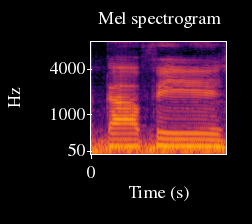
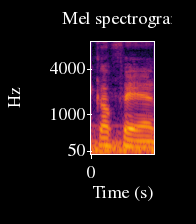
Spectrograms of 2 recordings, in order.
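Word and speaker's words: ກາເຟ: มินิ บิ๊กซี นะ ครับ อ่าน ว่า กาเฟ สด นะ ครับ ไม่ ใช่ กาแฟ นะ ครับ ออก เสียง กาเฟ นะ ครับ อ เหมือน คาเฟ คาเฟ ออก เอ่อ เี่ ประมาณ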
